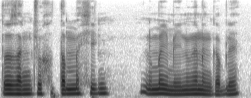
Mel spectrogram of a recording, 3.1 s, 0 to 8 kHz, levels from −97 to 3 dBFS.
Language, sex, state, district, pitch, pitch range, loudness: Wancho, male, Arunachal Pradesh, Longding, 135 Hz, 125-140 Hz, -16 LUFS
